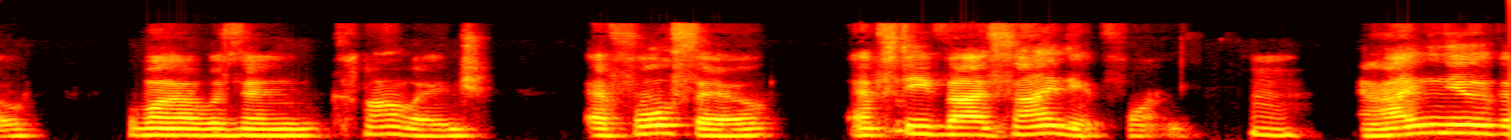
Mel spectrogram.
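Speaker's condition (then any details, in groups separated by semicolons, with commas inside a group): Cerebral palsy; present from birth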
